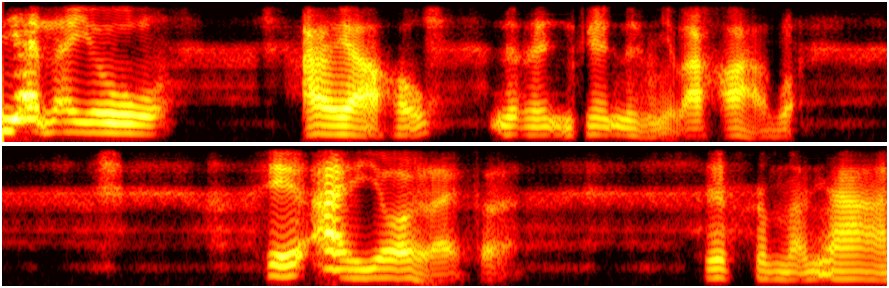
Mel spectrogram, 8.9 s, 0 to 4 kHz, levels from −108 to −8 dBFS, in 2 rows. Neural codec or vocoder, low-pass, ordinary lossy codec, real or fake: codec, 16 kHz in and 24 kHz out, 0.4 kbps, LongCat-Audio-Codec, four codebook decoder; 3.6 kHz; none; fake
